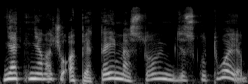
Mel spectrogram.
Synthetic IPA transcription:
nʲɛt̪nʲɛmɐt͡ʃʲɛʊʔɐːpʲiɛt̪ɐɪmʲɛsst̪oːʋʲɪmd̪ʲɪskʊt̪uɔjɛm

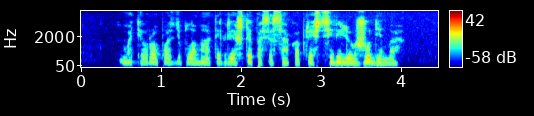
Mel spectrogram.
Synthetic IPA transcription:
mɐt̪ʲɛʊɾopoːsd̪ʲɪplˠɔmɑːt̪ɐɪɡɾʲiɛʃt̪ɐɪpɐsʲɪsɑːkoːpʲɾʲiɛʃt̪sʲɪʋʲɪlʲuːʒud̪ʲimɑ

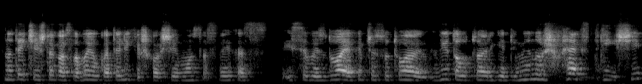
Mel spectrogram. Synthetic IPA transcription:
nʊt̪ɐɪt͡ʃʲɛɪʃt̪ɐkʲoːslˠɐbɐɪjɛʊkɐt̪oːlʲiːkʲɪʃkoːsʃʲɛɪmoːst̪ɐsʋɐɪkɐs | iːsʲɪʋɐɪzd̪uɔjɛkɐɪpt͡ʃʲɛsʊt̪uɔʋʲiːt̪ɐʊt̪uːɐrɡʲɛd̪ʲɪmʲiːnuʒʲmʲækst̪ɾʲiːʃʲiː

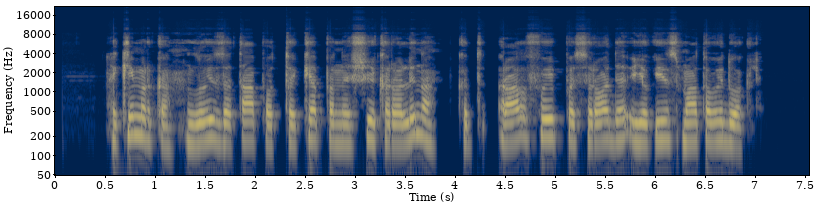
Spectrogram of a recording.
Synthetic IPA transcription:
ɐkʲɪmʲɪɾkɐlˠʊɪzɐt̪ɑːpoːt̪oːkʲɛpɐnɐʃʲɪkɐɾɔlʲɪnɐ | kɐt̪ɾɑlˠfʊɪpɐsʲɪɾoːd̪ʲeːjɔkjɪsmɑːt̪oːʋɐɪd̪uɔklʲɛ

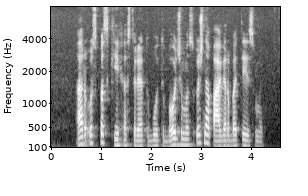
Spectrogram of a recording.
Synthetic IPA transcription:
ɐɾʊʃpɐskʲiːxʲɐst̪ʊɾʲeːt̪ubuːt̪ʲɪbɒʊd͡ʒʲɛmɐsʊʃnʲɛpɑːɡɐɾbɐt̪ʲɛɪsmʊɪ

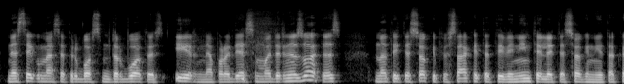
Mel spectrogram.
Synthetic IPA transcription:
nʲɛsjɛɪɡʊmʲɛsɐpʲɾʲɪboːsʲɪmd̪ɐɾbuɔt̪oːjʊsɪɾnʲɛpɾɐd̪ʲeːsʲɪmːoːd̪ʲɛɾʲnʲɪzuɔt̪ʲɪs | nɐt̪ɐɪt̪ʲiɛsʲoːkːɐɪpjuːsɑːkʲeːt̪ʲɛt̪ɐɪʋʲiɛnʲiːnʲt̪ʲɛlʲeːt̪ʲɛsʲoːɡʲɪnʲeiːt̪ɐkɐ

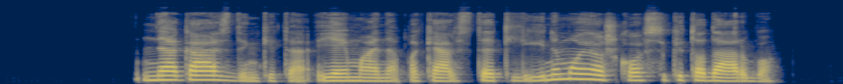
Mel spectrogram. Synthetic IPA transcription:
nʲɛɡɑːzʲd̪ʲɪŋʲkʲɪt̪ʲɛ̰jɛɪmɑːnʲɛ̰pɐkʲɛˑlʲsʲt̪ʲɪɐt̪ʲlʲiːɡʲɪnʲɪmoːɪɐʃkoːsʲɪkʲɪt̪oːd̪ɑˑɾbo̰ː

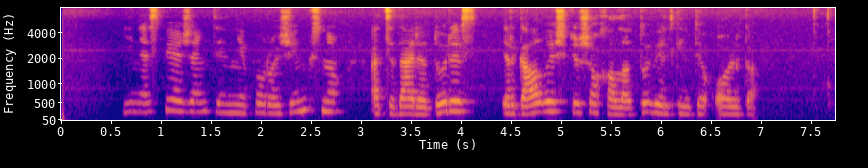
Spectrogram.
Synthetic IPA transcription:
jɪnʲɛsʲpʲeːjoːʒʲɛŋʲk̚t̪ʲɪnʲɛɪpoːɾoːʒʲɪŋʲksʲnʲʊ | ɐt̪ʲsʲɪd̪ɑːɾʲeːd̪ʊɾʲɪs | ɪɾɡɑlˠʋɐɪʃʲkʲɪʃoːxɐlˠɐt̪ʊʋʲɪlʲkʲɪnʲt̪ʲɪʔoːlʲɡɐ

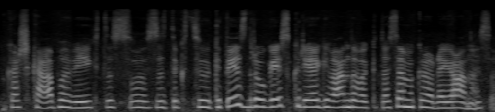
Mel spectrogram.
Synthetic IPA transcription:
kɐʃkɑːpɐʋʲɛɪkt̪ʲɪsʊsʲɪt̪ʲɪkt̪ʊkʲɪt̪ɐɪs̬d̪ɾɒʊɡɐɪskʊɾʲiɛɡʲiːʋʲæˑnd̪ɐʋoːkʲɪ̥t̪oːsʲɛmʲɪkɾoɾɐjoːnoːsʲɛ

